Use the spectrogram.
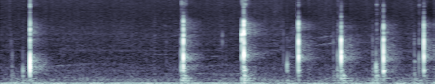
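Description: A yellow plastic marker, held in a hand with silver nails, taps and presses the hollow bubble domes of a hand-sized rainbow silicone heart-shaped pop-it fidget toy resting on a table, with squishy toys nearby left untouched. Seven short, sharp clicky taps sound at uneven intervals, each dying away almost at once over a faint low hum.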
